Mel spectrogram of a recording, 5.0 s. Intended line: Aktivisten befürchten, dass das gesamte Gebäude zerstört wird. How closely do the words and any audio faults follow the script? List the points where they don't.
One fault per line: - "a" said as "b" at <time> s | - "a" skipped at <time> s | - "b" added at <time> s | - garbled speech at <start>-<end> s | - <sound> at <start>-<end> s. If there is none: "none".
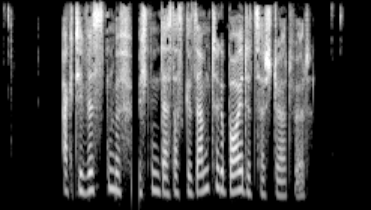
- dropout at 1.7-1.9 s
